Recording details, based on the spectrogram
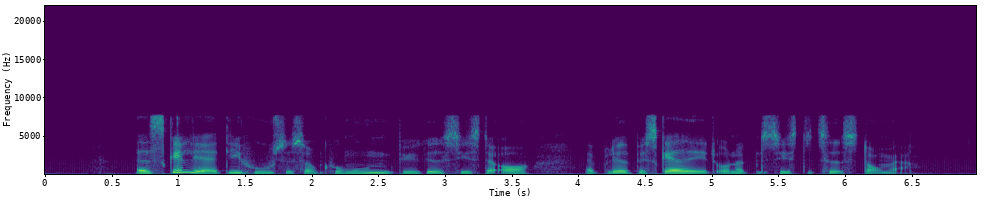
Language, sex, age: Danish, female, 31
